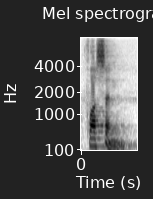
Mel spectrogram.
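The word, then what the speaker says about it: fasten: বাধা, two bind or ফাসেন, এফ এ এস টি ই এন, এস is silent, sorry T is silent here, ঠিক আছে, ফাসেন তাহলে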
